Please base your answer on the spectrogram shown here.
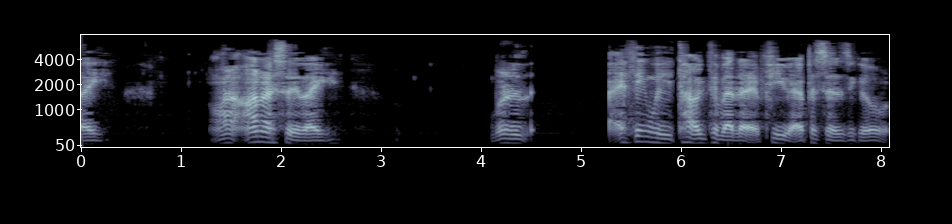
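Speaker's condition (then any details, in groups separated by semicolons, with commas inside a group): Traumatic brain injury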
